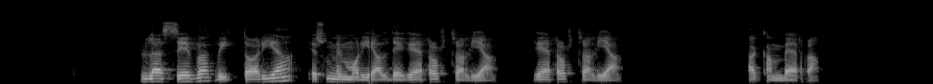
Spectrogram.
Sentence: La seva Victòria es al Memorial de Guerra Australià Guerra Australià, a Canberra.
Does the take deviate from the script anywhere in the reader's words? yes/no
no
